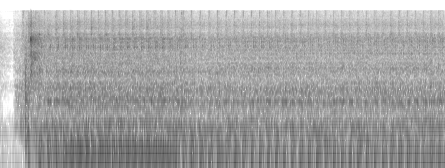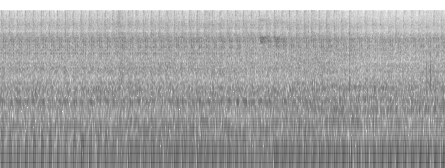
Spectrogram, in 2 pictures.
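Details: Yamaha Mio GT after repairing lost compression: engine catches and settles into a steady, even single-cylinder putter with no knocking or misfire; running normally.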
